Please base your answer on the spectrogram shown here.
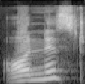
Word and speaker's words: honest: Honest, honor, our. Here H is silent.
